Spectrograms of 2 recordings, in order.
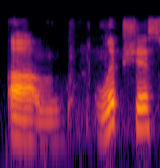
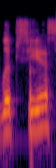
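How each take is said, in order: First: The name ends with a 'shits' sound. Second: The name ends with a 'see-us' sound. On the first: This is the pronunciation the hosts use. "we pronounce it Lipschitz" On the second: This is the pronunciation everyone else uses. "everyone else... says Lipsius"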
